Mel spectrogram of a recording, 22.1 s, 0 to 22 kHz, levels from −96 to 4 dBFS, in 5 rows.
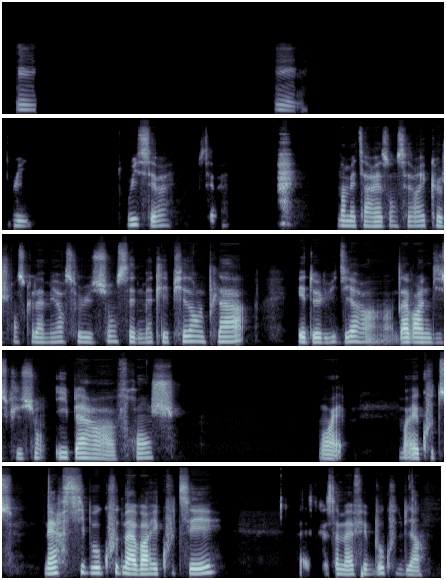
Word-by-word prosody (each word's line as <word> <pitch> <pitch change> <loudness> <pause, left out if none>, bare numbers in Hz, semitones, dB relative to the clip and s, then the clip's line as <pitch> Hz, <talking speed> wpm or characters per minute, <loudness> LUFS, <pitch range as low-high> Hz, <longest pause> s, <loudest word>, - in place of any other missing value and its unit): Mmh. 170 -1 -13 2.4
Mmh. 155 -5 -17 1.5
Oui. 170 -2 -9 1.0
Oui, 205 +1 -2
c'est 205 - 0
vrai. 180 +1 -11 0.3
C'est - - -14
vrai. - - -33
Ouais. - - -41 1.1
Non, 175 - -2
mais 165 - -4
tu 165 - -4
as - - -2
raison, 160 +1 -2
c'est 160 +1 0
vrai 165 +2 -6
que 160 0 -4
je - - -5
pense 170 -1 +4
que - - -9
la 160 -1 -3
meilleure 165 +2 -7
solution, 165 +3 -1
c'est 170 -1 +3
de 145 - -14
mettre 160 +3 -6
les - - -3
pieds 185 - +1
dans 185 -1 -1
le 175 - -6
plat, 175 +1 0 0.5
et - - +4
de 155 - +1
lui 155 +2 -4
dire, 175 0 -1
heu, - - -11
d'avoir 160 0 +5
une 155 -1 -2
discussion 155 +2 -1
hyper, 170 -2 +2
heu, 130 - -1
franche. 165 +6 -1 1.4
Ouais. - - +1 0.6
Bah - - 0
écoute, - - +4 0.3
merci 200 +4 +5
beaucoup 195 +2 0
de 200 - -9
m'avoir 165 -1 +9
écoutée 175 +4 +1 0.8
parce - - -11
que - - -8
ça 170 - 0
m'a 155 -1 +2
fait 165 +1 -4
beaucoup 190 +2 -5
de 165 - -21
bien. 145 -1 -3
165 Hz, 160 wpm, -23 LUFS, 160-175 Hz, 2.4 s, m'avoir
